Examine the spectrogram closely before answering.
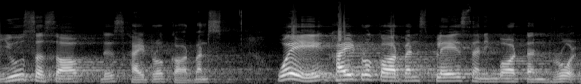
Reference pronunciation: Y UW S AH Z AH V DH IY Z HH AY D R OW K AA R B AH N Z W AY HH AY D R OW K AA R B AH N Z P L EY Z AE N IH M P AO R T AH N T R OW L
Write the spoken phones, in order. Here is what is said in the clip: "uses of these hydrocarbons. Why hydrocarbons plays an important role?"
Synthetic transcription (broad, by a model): Y UW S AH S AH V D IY S HH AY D R OW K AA R B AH N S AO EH HH AY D R OW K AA R B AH N S P L EY S AE N IH M P AO R T AH N T R OW L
